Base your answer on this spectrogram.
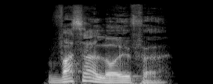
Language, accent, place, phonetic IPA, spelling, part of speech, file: German, Germany, Berlin, [ˈvasɐˌlɔɪ̯fə], Wasserläufe, noun, De-Wasserläufe.ogg
- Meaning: nominative/accusative/genitive plural of Wasserlauf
